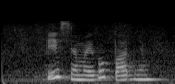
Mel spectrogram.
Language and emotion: Russian, neutral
